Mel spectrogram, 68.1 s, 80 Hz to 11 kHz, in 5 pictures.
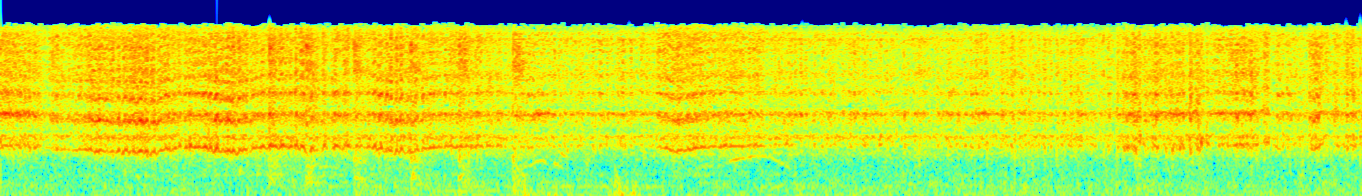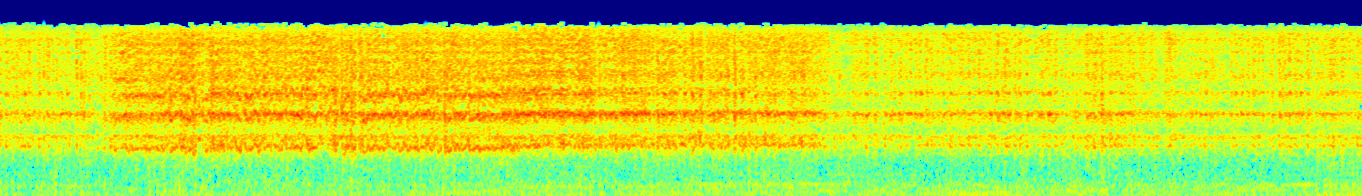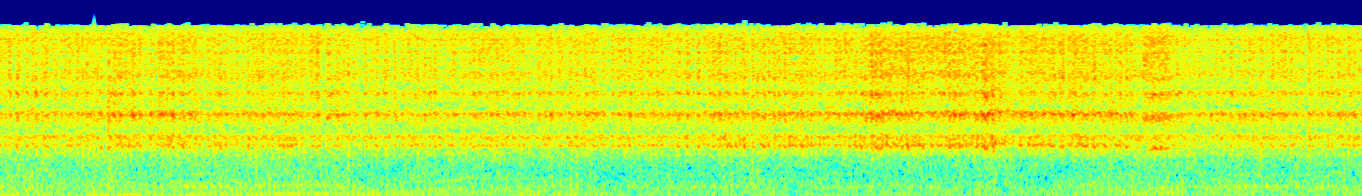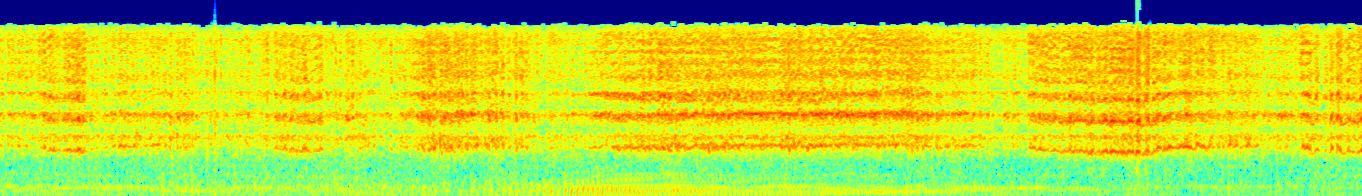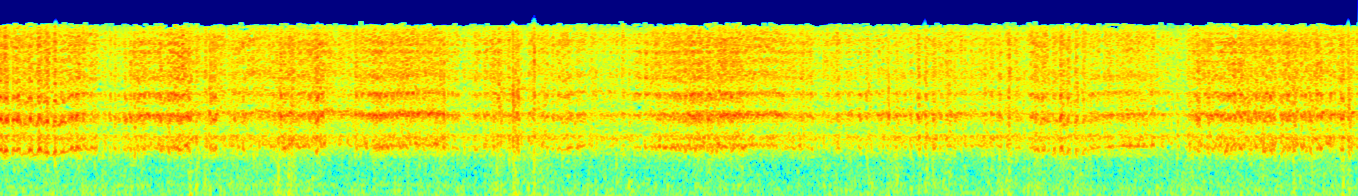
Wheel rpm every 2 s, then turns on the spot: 220, 220, 230, 230, 240, 230, 230, 220, 190, 210, 230, 230, 240, 230, 230, 230, 230, 230, 230, 230, 230, 230, 220, 220, 210, 220, 220, 220, 220, 230, 220, 220, 220, 220.
none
